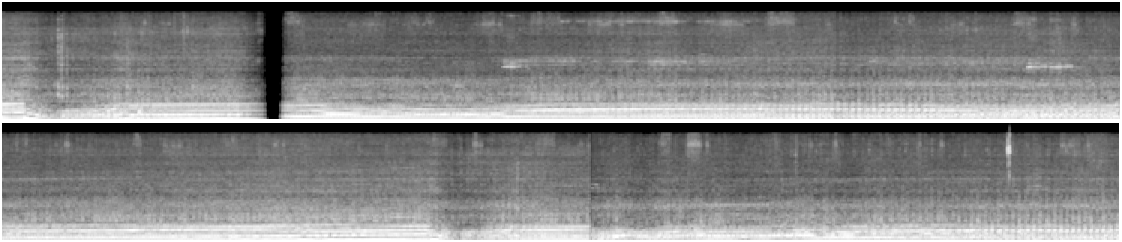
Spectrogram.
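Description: Honda CBR Fireblade's inline-four engine running under way, its pitch rising and falling as the throttle is opened and closed. The sound drops out for a moment about three and a half seconds in, and a little past twenty seconds in the engine note falls sharply, then climbs again.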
